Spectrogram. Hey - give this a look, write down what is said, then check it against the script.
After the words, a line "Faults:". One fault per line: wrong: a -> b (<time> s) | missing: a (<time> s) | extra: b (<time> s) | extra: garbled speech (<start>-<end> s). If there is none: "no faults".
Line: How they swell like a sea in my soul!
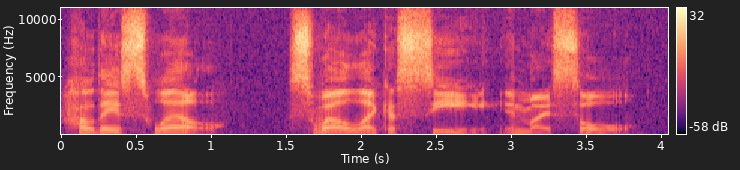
How they swell swell like a sea in my soul!
Faults:
extra: swell (1.5 s)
